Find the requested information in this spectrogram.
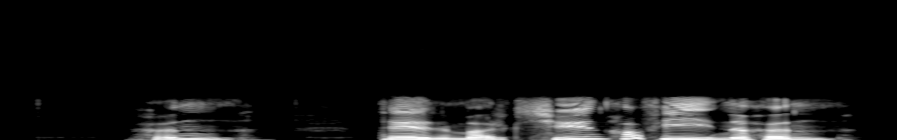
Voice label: honn, Numedalsmål; Telemarkskjyn ha fine hønn.

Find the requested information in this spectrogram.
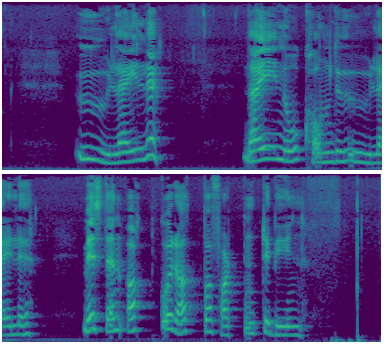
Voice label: uleile, Numedalsmål; Adverb

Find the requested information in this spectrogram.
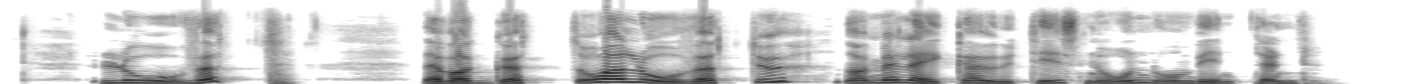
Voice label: lovott, Numedalsmål; Substantiv hankjønn; Personleg utstyr, klede, sko; Tekstilhandverk

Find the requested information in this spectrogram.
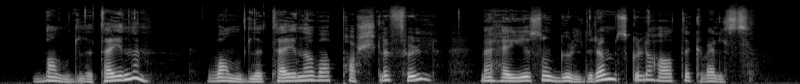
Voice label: "vanndleteine", Numedalsmål; vandleteine; Vandleteina va passle full mæ høye som Gulldrøm skulle ha te kvælls.

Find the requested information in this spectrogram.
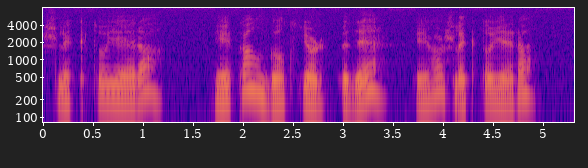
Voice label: "ha sLekt å jera", Numedalsmål; E kan gått jøLpe de. E ha sLekt å jera.

